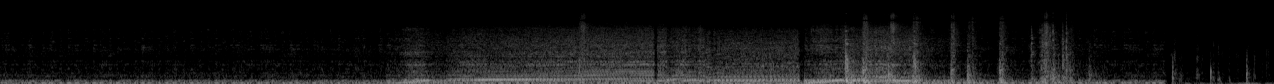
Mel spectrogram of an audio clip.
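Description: A quad bike engine hums and revs up and down.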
